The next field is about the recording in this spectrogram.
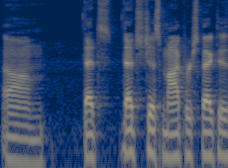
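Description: A man talks at a fairly slow pace in an ordinary speaking voice. His pitch is fairly low, with ordinary pitch variation. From northern US East Coast. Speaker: hunting podcast co-host. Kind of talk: casual chat.

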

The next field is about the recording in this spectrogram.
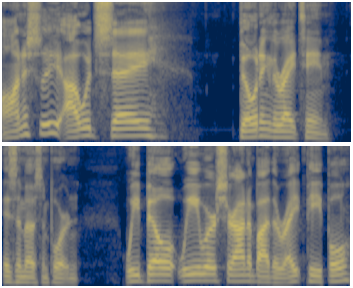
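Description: A plain, everyday voice with an American accent moves at a moderate pace with ordinary pitch variation and very even loudness, recorded very cleanly against a silent background with a dry, close sound and no echo. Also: man, medium pitch for a man. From Pittsburgh, Pennsylvania. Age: 20s. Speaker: entrepreneur. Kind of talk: casual chat.

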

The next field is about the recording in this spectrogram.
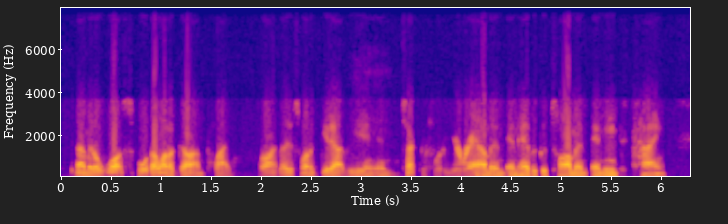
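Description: Very fast speech from a man with a New Zealand accent and a fairly low pitch. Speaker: former international cricketer. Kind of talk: casual chat.

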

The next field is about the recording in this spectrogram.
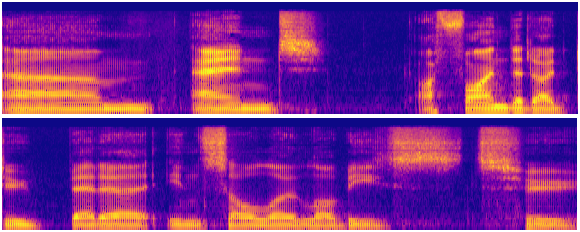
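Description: In a bright, sharp tone and an Australian accent, a man with a fairly low pitch speaks at a very slow pace over a very clean recording with a silent background. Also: fairly even intonation. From Victoria, Australia. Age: 30s. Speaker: streamer and musician. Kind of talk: interview. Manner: halting.

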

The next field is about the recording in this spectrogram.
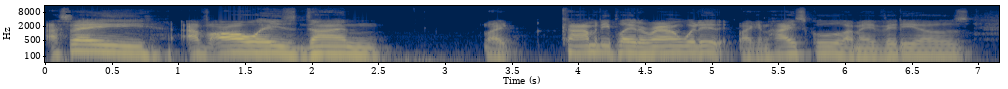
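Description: Medium-pitched male voice, a plain, everyday voice, fairly even intonation and a fairly slow pace. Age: 30s. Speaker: stand-up comedian. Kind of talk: casual interview chat.

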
